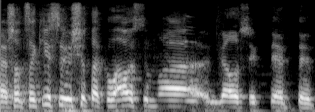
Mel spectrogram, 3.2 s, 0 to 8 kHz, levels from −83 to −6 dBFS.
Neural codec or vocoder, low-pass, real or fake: codec, 44.1 kHz, 7.8 kbps, Pupu-Codec; 7.2 kHz; fake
